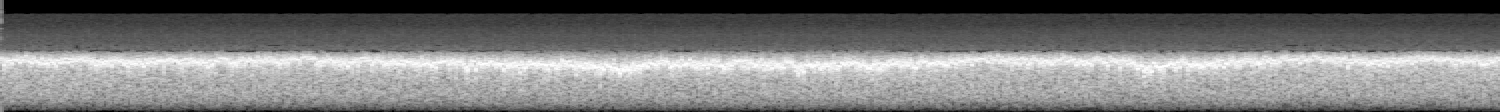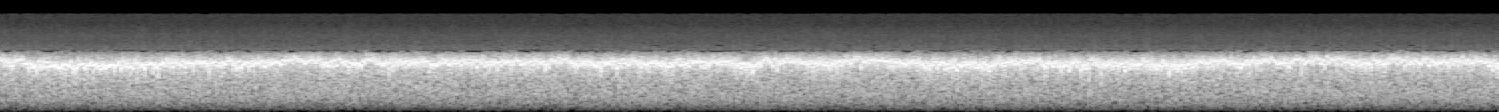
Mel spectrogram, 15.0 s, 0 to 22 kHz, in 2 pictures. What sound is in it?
Noise recorded in 40-meter band.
